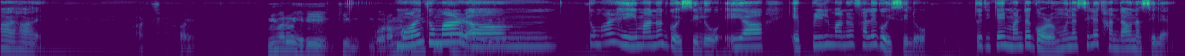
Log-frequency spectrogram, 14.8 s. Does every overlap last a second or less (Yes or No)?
No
